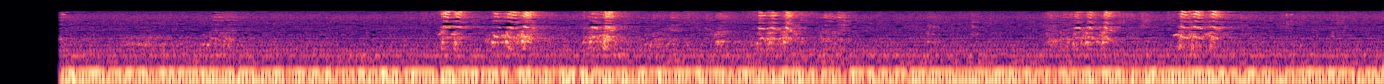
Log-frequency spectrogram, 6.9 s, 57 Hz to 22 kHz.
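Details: Japanese giant flying squirrel calling, recorded 25 December 2023 during an outing with climbing, descending and twelve glides; harsh broadband bursts in short clusters rise above a steady low rumbling hum.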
